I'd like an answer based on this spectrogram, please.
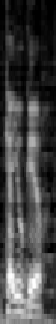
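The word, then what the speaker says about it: Kyogre: Non eux Groudon Kogre. OK plutôt logique mais dites-vous bien que la prononciation aux États-Unis est très différente. Et oui prononcer Growudon et Kyoger et c'est même pire dans l'animé.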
